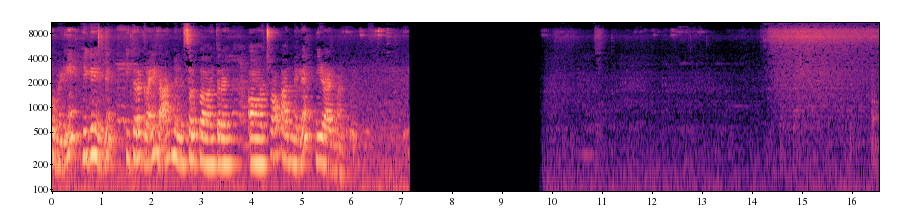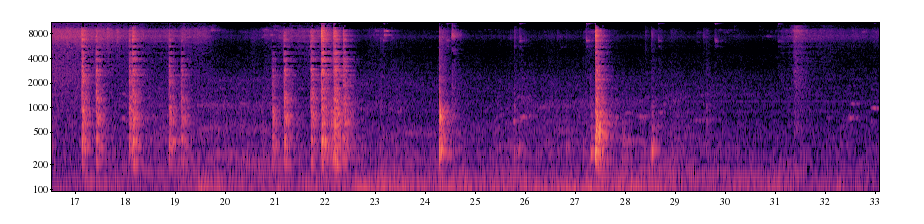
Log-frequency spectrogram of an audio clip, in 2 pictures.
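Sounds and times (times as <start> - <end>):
water sizzling on hot pan: 14.2 - 19.9, 20.7 - 22.5
steel vessels clinking on pan: 16.4 - 19.9, 20.8 - 23.4.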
